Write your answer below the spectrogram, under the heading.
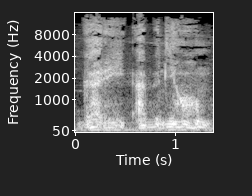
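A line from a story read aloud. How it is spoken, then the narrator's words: Crowd whispering. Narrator (Russian): шептали люди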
